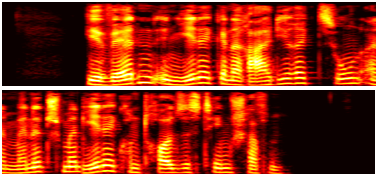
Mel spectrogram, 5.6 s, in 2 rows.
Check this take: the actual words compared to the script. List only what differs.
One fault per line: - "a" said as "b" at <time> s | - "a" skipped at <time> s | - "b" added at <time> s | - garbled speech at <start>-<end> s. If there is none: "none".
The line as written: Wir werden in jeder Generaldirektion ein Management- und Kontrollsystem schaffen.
- "und" said as "jeder" at 3.4 s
